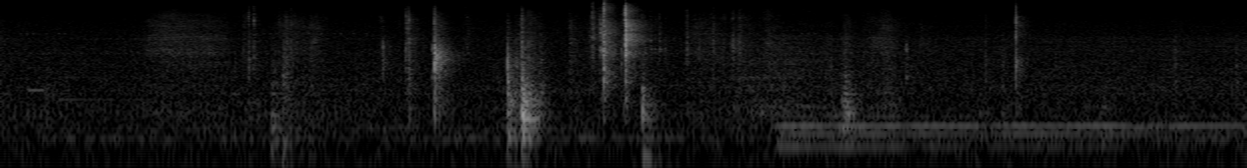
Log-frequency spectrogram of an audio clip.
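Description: A cluster of sharp clicks and one louder knock between about two and a half and four seconds in, from stationery being handled on the desk: a highlighter put down on the paper and a pen picked up. About five seconds in, soft lo-fi music with held chords comes in.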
